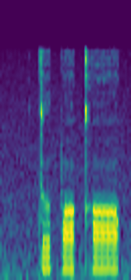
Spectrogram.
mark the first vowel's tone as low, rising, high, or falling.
high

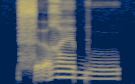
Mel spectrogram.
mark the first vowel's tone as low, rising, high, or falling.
rising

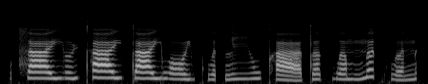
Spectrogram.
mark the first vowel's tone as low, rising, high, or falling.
low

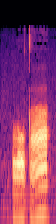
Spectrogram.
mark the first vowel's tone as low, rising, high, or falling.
low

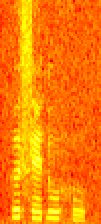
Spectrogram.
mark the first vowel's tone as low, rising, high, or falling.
high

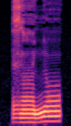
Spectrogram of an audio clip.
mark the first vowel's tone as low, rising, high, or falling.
low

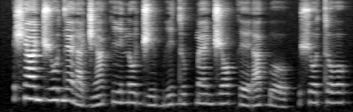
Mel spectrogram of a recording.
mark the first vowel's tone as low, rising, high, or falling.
high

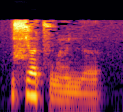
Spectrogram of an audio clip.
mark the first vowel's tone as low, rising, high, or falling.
high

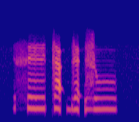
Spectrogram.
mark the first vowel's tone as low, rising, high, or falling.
high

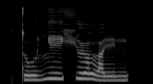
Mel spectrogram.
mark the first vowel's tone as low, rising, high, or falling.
low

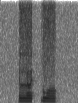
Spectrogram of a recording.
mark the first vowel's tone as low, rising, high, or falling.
rising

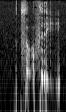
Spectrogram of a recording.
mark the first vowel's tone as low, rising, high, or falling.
rising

